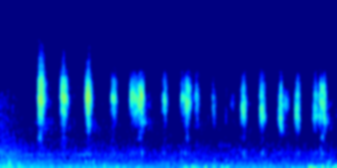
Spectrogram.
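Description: Red felt-tip marker writing on a paper card: faint, short high scratchy strokes, about four a second, as letters are drawn.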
